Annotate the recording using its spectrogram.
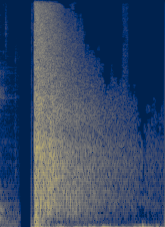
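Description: An edited-in sound effect: a sudden loud burst of crackling noise comes in about half a second in, straight after a cut to dead silence. Its hiss fades over the next second and a half.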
